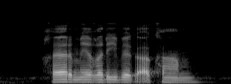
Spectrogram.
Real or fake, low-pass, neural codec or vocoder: real; 7.2 kHz; none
